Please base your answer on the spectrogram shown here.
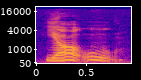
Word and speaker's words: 여우: And 이응, 자음, no sound, and 우 is just you. 우. So this is 여우. 여우 is fox. Fox in Korean is 여우.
